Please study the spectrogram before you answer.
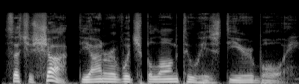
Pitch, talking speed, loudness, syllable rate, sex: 105 Hz, 240 wpm, -18 LUFS, 5.4 syllables/s, male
